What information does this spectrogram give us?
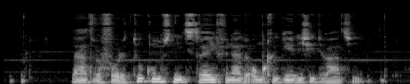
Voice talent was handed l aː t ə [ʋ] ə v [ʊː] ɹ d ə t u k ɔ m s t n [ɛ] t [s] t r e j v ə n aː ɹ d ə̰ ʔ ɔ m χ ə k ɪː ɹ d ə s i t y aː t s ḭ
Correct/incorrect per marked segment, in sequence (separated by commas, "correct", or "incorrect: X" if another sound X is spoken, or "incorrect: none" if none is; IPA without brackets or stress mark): correct, correct, incorrect: i, correct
